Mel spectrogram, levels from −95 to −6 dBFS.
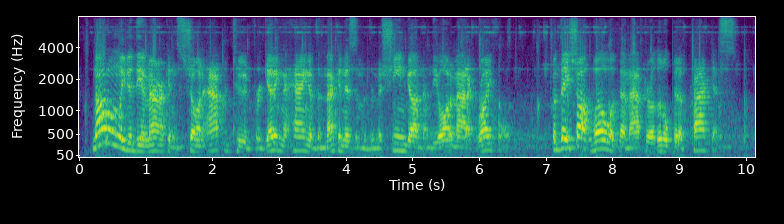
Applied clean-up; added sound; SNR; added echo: neural separator model SepFormer DNS4.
